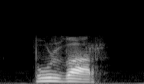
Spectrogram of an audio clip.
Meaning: censer
- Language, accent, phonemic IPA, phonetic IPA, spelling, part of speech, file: Armenian, Eastern Armenian, /buɾˈvɑr/, [buɾvɑ́r], բուրվառ, noun, Hy-բուրվառ.ogg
